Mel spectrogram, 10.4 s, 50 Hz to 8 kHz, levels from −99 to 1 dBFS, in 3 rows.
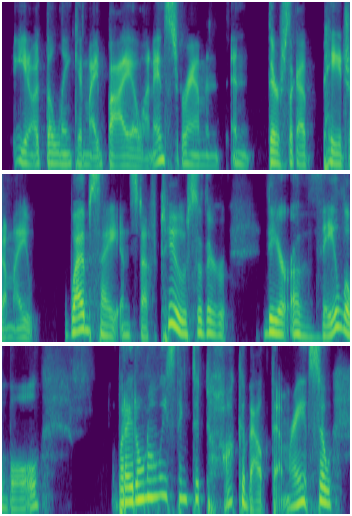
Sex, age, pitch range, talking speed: female, 20-39, 135-180 Hz, 220 wpm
